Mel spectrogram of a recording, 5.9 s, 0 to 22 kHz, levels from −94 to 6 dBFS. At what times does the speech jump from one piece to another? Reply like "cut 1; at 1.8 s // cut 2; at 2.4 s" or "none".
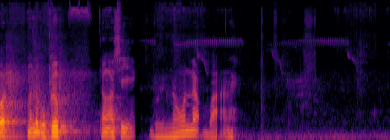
cut 1; at 1.8 s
